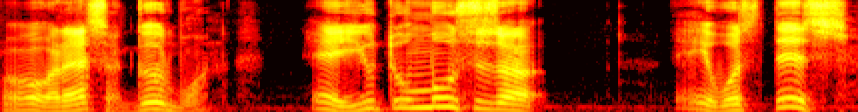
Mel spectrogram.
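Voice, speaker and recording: A man's voice: fairly high pitch, sing-song, measured pace, vocal fry, fairly bright tone, no room sound, exaggerated voice. A man playing a blustery, wisecracking radio producer and disillusioned sports fan in a scripted comedy skit, with slangy, melodramatic talk. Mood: gruff wisecracking.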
